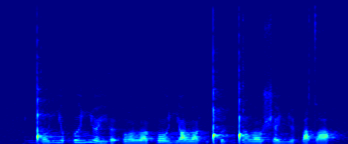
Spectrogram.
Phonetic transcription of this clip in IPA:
ɡ͡ǃo˧ʎə˧pɯ˧˥ ʎø˩ jɘ˧ʔu˩ lˠø˧˥po˧ʎɘ˧ lˠø˩ǃʼɯ˧˥ɡ͡ǃɘ˧ lˠu˧ʃɛ˩ ʎy˧pɘ˩dˤə˧

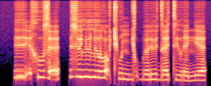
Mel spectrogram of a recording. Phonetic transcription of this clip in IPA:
rʲɛ̰˦xu˦zɛ̰˦ | zy˦lʲu˦lʲo˦ lɔ̰˦cʰu˨ɲ ɟṵ˨bø˨ɾy˦˨dɛ˨˦ tʲu˨ɾe˨ nʲɛ˦

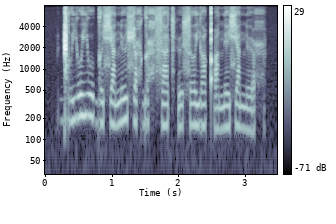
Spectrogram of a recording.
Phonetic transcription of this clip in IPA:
ɡ͡ǁuju juɡɤ ɕanʉɕøħɡɤħ sat͡sʼʉ sɤ jɤ qʼaneɕa nøħ

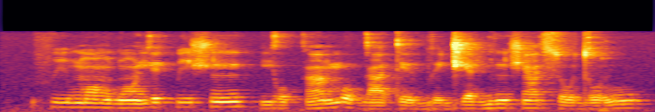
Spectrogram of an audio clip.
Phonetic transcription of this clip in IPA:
fi˧mɔ̃˧ ɡ͡bɔ̃˧je˦k͡pi˦ ʃĩ˦ | jo˨kã˨˦mo˦˨ ɡa˨te˨ be˨d͡ʒɛ˧ɡ͡bĩ˦ʃã˦ so˧do˧ ɾu˦

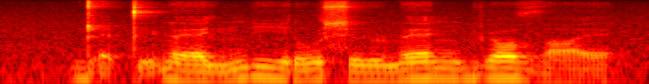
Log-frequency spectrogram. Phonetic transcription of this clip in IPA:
ɖɛ̰˧t̪ḭ˧ɳɛː˨lʲ ŋiː˦˨ ɾu˨˦sʉː˨ɳɛː˦ŋbʉː˦ ðˤɛː˨

